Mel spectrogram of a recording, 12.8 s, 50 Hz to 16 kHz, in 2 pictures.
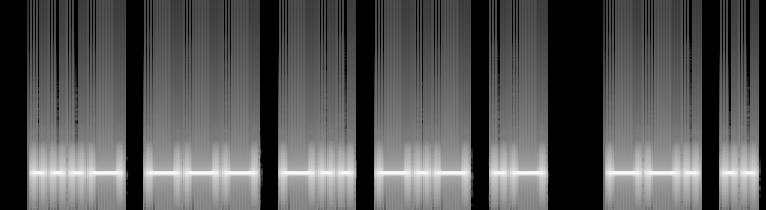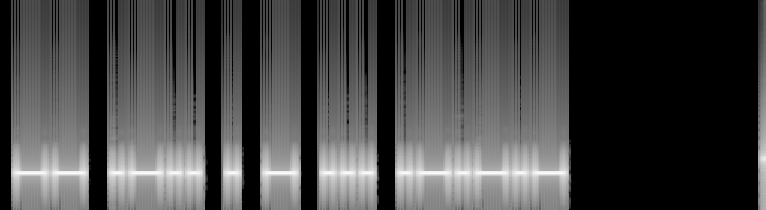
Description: Morse code, heard as a keyed tone, about 15 wpm, 700 Hz. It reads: VODKA GIMLETS.
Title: Pangram Challenge v2 - 15wpm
